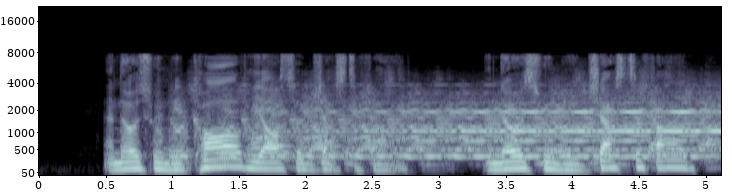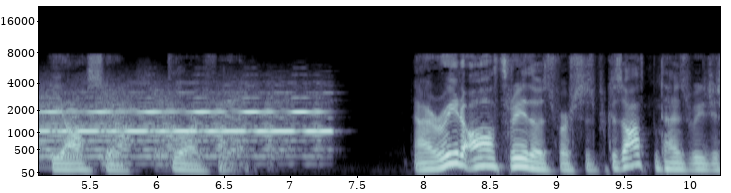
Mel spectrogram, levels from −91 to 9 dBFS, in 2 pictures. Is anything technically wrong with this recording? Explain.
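Yes, there's a feedback howl from 0.84 to 7.46 s. Two devices on the call are looping mic to speaker, so a ring near 1 kHz builds to about 2 dB under the speech, with the loop repeating roughly every 0.4 s.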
